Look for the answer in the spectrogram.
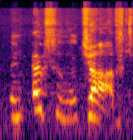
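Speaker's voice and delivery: slow, timid, lightly voiced imitation of [name]; mocking [name]'s meek voice. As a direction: play it small and humble, drawn out. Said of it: "holding his arms and talking like that".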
